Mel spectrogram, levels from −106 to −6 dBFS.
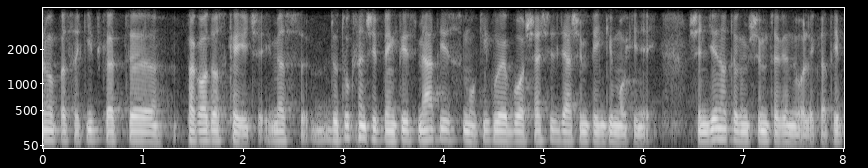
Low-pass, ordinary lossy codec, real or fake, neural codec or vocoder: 3.6 kHz; Opus, 32 kbps; real; none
